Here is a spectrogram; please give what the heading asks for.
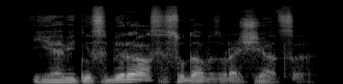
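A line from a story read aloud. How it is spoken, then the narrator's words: Barely audible. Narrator (Russian): едва слышно поделился О'Салливан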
